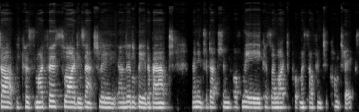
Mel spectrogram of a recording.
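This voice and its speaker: A somewhat breathy woman speaks at a fairly quick pace with a fairly low pitch. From England and Western Australia. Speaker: family therapist. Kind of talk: online workshop presentation. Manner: hesitant, frequent ums.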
